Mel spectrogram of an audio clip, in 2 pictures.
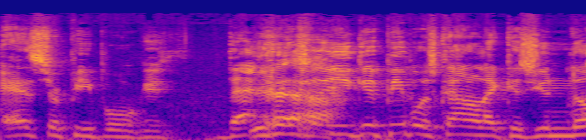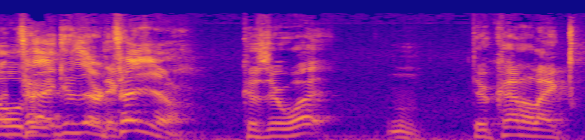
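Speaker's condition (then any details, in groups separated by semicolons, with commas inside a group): No condition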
